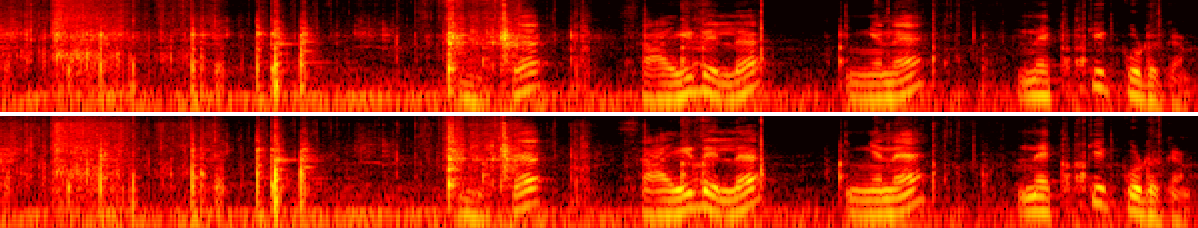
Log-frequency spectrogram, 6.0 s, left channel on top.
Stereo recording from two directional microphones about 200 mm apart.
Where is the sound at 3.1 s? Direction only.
50° right (ahead or behind).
